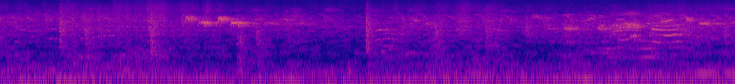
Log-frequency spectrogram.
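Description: Small birds chirping in short bursts of song, with faint rustling of cloth as a kapok mattress cover is handled.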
